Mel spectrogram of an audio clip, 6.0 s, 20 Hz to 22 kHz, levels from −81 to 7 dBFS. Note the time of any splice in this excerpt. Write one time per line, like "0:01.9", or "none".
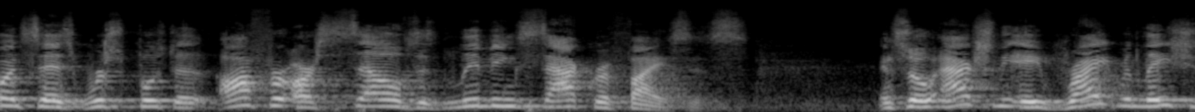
0:01.1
